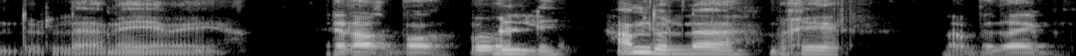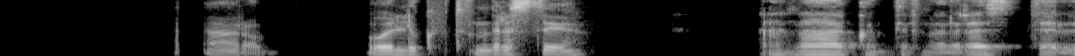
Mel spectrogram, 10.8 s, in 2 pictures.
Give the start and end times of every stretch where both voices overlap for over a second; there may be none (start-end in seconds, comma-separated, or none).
none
